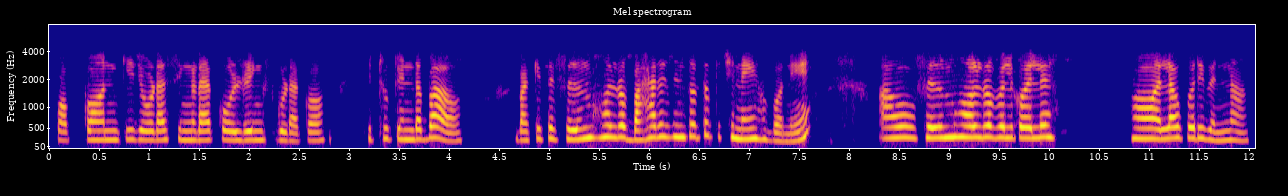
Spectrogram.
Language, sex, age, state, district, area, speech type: Odia, female, 18-30, Odisha, Koraput, urban, conversation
